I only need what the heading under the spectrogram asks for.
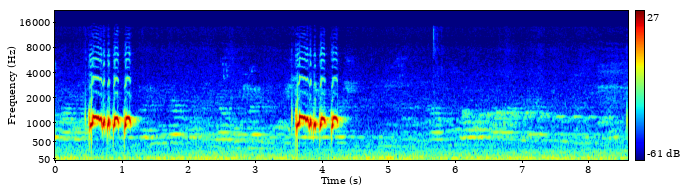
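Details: Singing male local zebra dove, a decoy call for attracting doves: two rapid stuttered coo phrases about three seconds apart, each a short tumbling series of ringing notes, with faint background hum between.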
